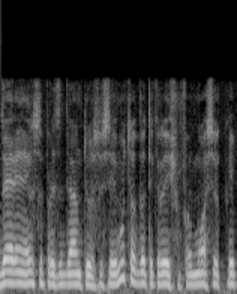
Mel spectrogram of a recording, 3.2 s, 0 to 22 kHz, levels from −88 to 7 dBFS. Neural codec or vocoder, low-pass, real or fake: codec, 16 kHz, 4 kbps, FunCodec, trained on LibriTTS, 50 frames a second; 7.2 kHz; fake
